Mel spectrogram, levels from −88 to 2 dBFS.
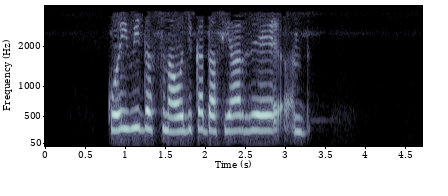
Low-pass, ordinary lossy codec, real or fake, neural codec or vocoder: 3.6 kHz; MP3, 24 kbps; real; none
